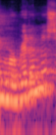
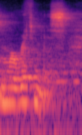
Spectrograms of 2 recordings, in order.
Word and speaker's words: maritimus: polar bear is ursus meridimus you can say meridimus or maritimus but i gather that the correct pronunciation is meridimus and we are going to work on capturing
